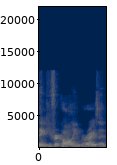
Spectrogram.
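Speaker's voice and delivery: over-the-top cheerful service voice. Speaker showing the kind of phone greeting to avoid, in an extremely positive customer-service voice. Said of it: "that extremely positive customer service voice".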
